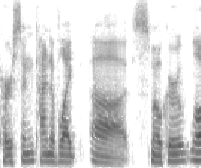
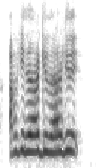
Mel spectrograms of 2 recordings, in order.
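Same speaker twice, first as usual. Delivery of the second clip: put-on eager small child voice, very high, very loud; 14 semitones higher, 9 dB louder than usual. Voicing a tiny figure running to the door: small child's excited voice. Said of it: "tiny little pitter-patter of what you hear is".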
